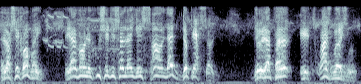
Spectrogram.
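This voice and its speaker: A man voicing a stern old wolf grandfather, a clan elder, in a French cartoon dub, with a gravelly, scolding voice. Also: extremely high pitch, a little slow, lo-fi sound, a little hiss or hum, exaggerated voice. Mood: solemn. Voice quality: creaky, gravelly. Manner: scolding, authoritative. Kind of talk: French animated series dub.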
